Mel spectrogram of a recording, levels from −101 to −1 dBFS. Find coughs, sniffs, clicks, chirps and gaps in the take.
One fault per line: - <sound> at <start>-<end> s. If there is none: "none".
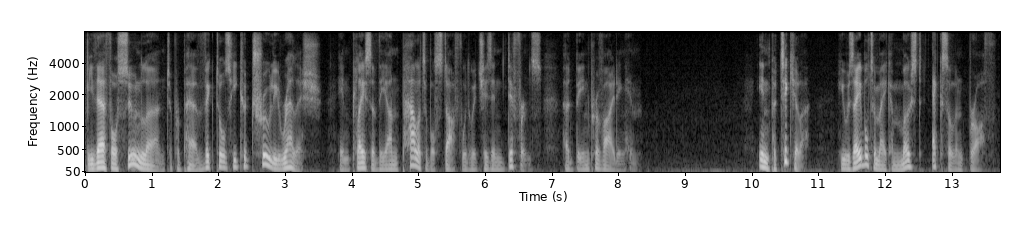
none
